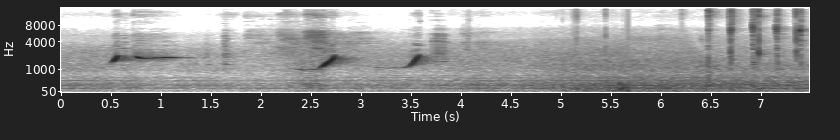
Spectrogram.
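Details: Indian ringneck parrot giving a few brief upswept whistles and one level whistled note over a low steady hum, followed by faint clicking.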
